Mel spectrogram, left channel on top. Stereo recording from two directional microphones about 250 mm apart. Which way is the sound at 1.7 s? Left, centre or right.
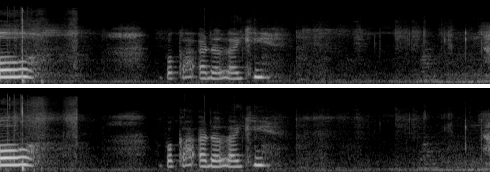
Centre.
